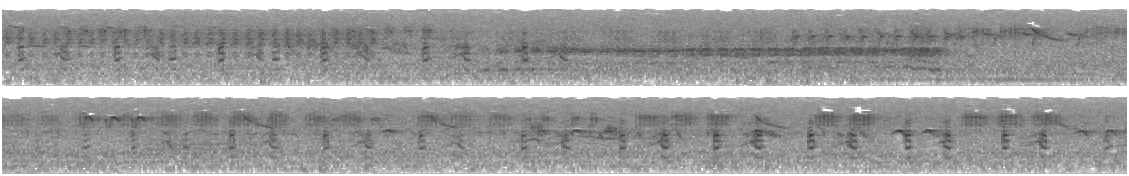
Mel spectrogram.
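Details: Common snipe with rhythmic, repeated ticking call notes running through a dense chorus, alongside a flat, drawn-out whistle from another bird and scattered high chirps.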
